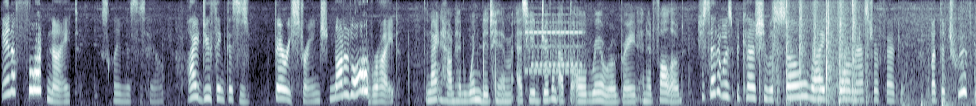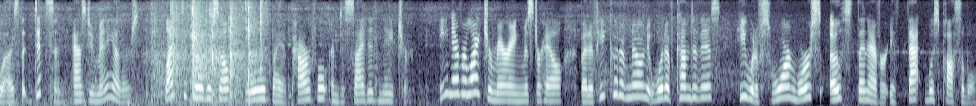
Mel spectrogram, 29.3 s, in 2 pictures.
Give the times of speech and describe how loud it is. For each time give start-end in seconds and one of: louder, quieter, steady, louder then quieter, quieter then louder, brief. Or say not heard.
0.0-29.2 steady.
